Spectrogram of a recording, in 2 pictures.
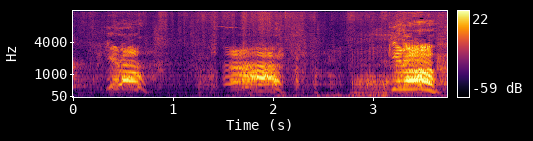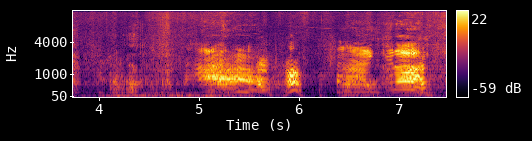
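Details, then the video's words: Male Cane Corso during k9 response protection training in London, UK, staged against moped gang crime: a run of deep, harsh barks in separate bursts roughly every second or so, with human voices mixed in. "k9 response Training Male Cane Corso"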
